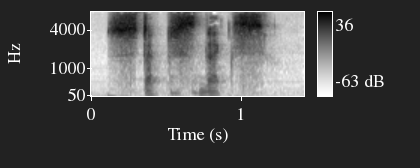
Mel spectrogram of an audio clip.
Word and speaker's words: Stuxnet: How do you pronounce that, Mikey? Stuxnet.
